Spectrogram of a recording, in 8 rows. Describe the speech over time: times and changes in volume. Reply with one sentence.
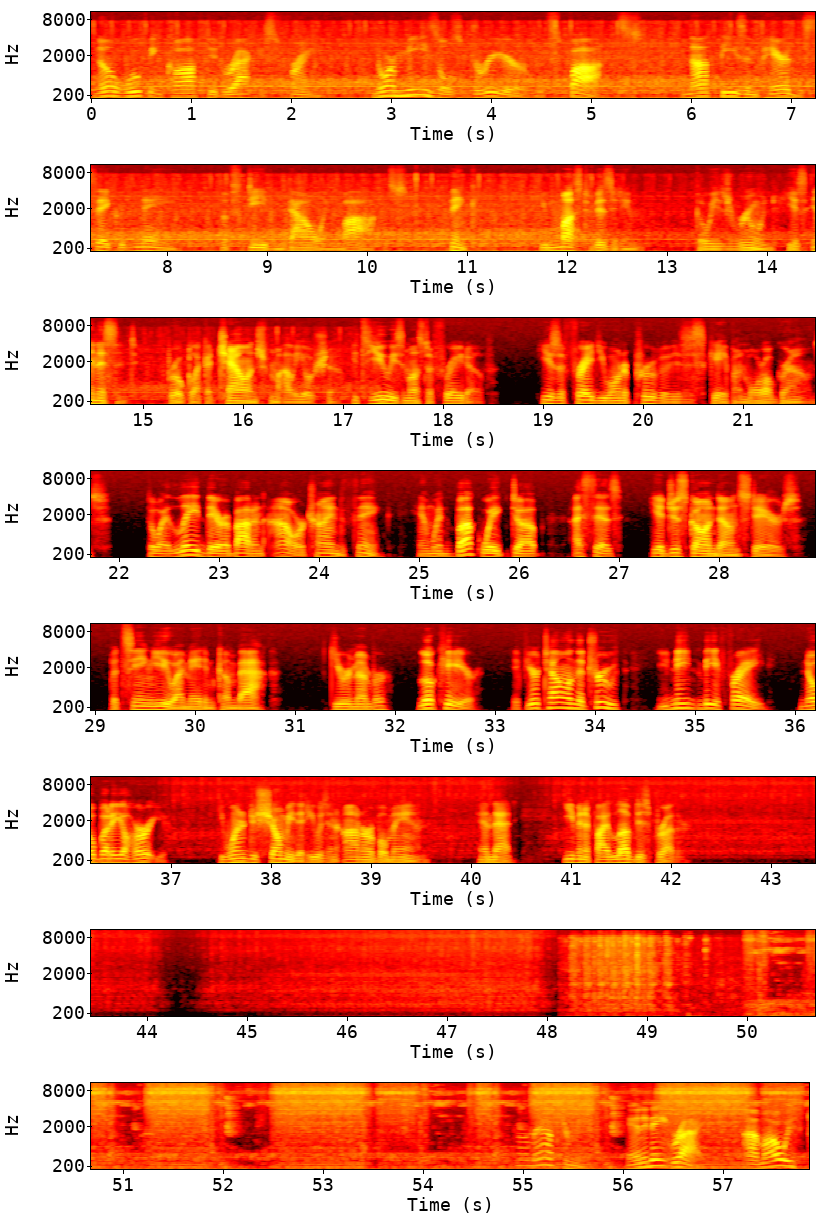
You can hear the talking from 0.0 to 42.1 s, at a steady volume; and briefly from 54.9 to 57.8 s.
